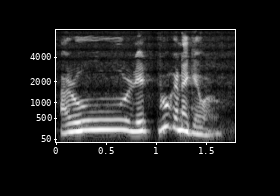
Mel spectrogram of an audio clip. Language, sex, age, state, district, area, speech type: Assamese, male, 30-45, Assam, Sivasagar, rural, spontaneous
